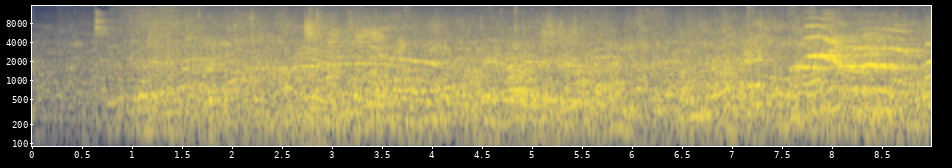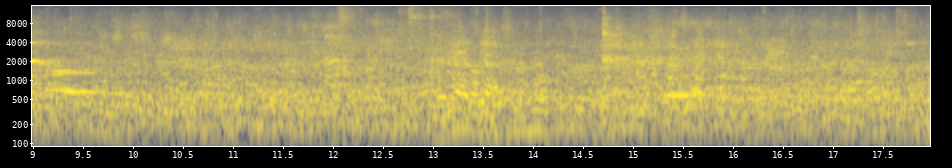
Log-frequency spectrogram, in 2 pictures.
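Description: A large crowd of men and women chatters all around in an echoing hall.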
